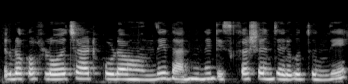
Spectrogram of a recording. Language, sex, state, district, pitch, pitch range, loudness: Telugu, female, Andhra Pradesh, Sri Satya Sai, 250 Hz, 240-255 Hz, -13 LUFS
